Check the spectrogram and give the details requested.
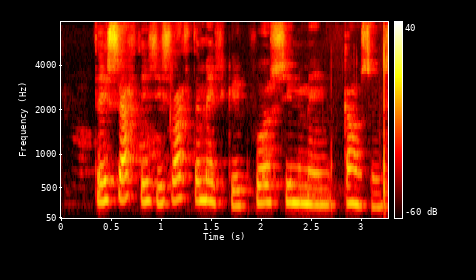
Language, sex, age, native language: Icelandic, female, 12, Icelandic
